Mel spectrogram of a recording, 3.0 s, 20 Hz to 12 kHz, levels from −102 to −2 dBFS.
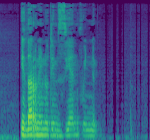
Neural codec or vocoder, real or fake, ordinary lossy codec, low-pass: vocoder, 48 kHz, 128 mel bands, Vocos; fake; MP3, 64 kbps; 10.8 kHz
